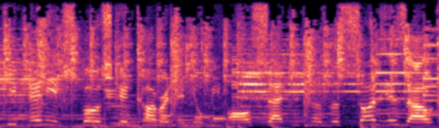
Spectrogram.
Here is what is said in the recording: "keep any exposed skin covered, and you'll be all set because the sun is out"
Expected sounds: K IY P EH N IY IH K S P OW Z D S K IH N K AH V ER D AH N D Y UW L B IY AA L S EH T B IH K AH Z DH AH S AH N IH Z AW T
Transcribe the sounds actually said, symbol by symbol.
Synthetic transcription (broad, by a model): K IY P EH N IY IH K S P OW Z S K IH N K AH V ER D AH N Y UW L B IY AA L S EH T B IH K AH Z DH AH S AH N IH Z AW T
